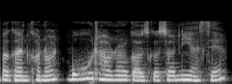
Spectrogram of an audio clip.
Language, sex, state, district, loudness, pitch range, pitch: Assamese, female, Assam, Kamrup Metropolitan, -13 LUFS, 200-220 Hz, 210 Hz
